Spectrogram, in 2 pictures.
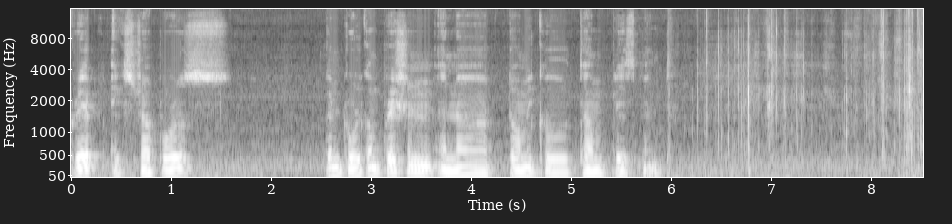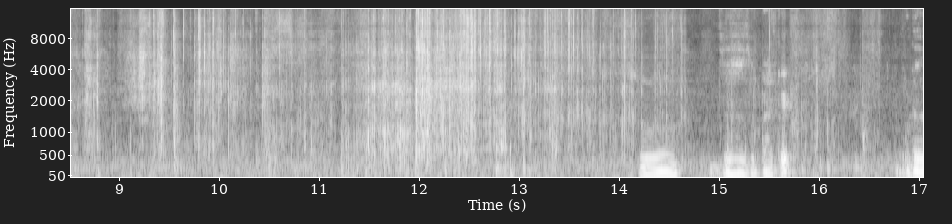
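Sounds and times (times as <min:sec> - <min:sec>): plastic packet and cardboard crinkling: 0:06.2 - 0:17.0.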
